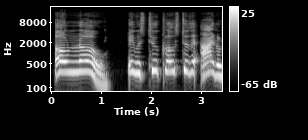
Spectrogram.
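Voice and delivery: high and loud, a sudden gasp of alarm. A narrator's reading. Narrator crying out as the stick hits the idols, alarmed. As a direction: cry out as disaster strikes.

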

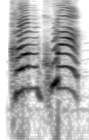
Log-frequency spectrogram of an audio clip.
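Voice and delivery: loud urgent call. Acted. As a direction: shout for help urgently. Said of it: "he called".

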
